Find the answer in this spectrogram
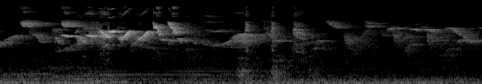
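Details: A captive male yellow-bellied seedeater, paired with his mate, sings a fast, high jumble of sweet twittered notes, loudest in the first two seconds, then softer scattered chirps after a brief clatter.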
